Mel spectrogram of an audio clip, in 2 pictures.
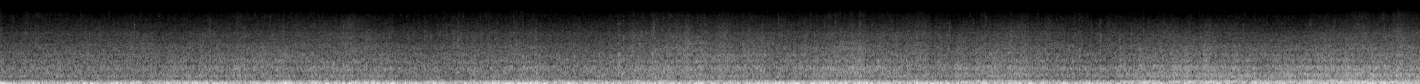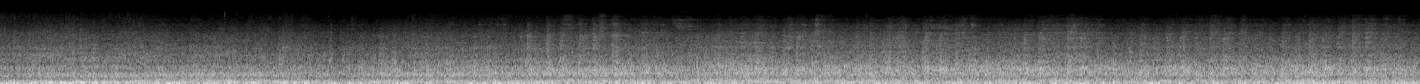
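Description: JR Freight EF65 electric locomotive hauling a container and tank-car freight train across a long railway bridge, the wagons rolling on the rails and growing louder through the second half as the train draws nearer. Strong wind buffets the microphone.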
